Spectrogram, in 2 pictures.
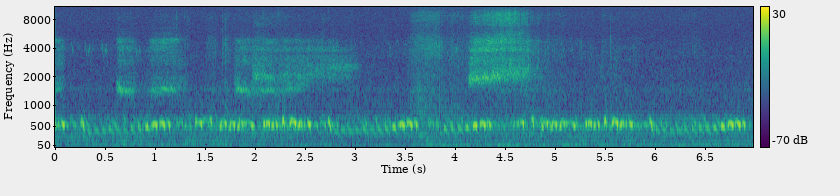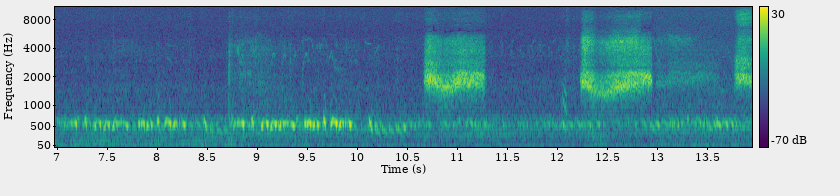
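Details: Lek of black grouse before daybreak, males courting females: an unbroken gurgling, bubbling coo throughout, with hissing sneeze-like blasts scattered at about two, four, eleven and thirteen seconds.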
